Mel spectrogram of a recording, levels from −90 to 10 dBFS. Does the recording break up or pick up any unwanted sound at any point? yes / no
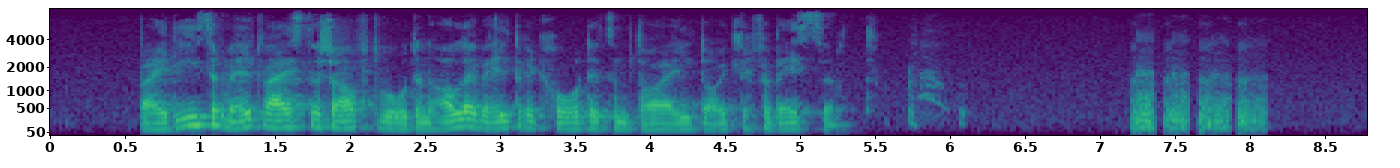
yes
